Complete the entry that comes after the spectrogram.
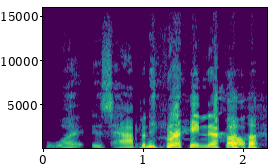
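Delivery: slow, high-pitched mock bewilderment breaking into a laugh; amazed disbelief. Bandmate recalling everyone looking at each other, amazed and laughing. Retelling the band's shared astonishment, laughing.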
